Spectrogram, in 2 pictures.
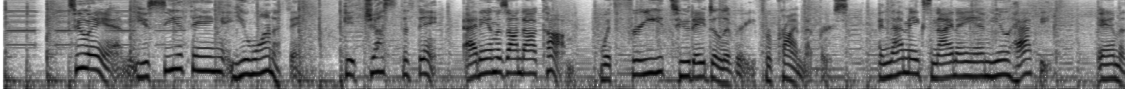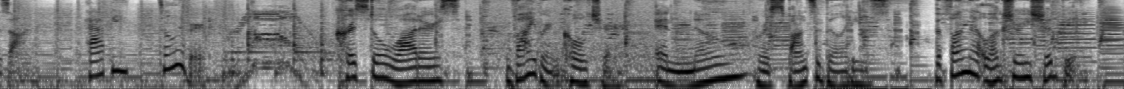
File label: female voiceover commercial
